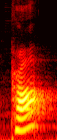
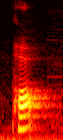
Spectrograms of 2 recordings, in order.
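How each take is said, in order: First: The word starts with a p followed by r. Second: The word starts with a plain p, no r. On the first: "đọc đúng của nó là pro" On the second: "nói là po, bỏ mất chữ r"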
